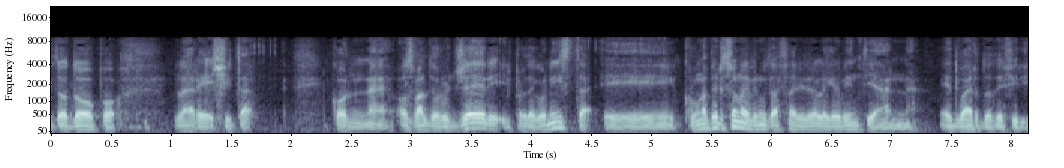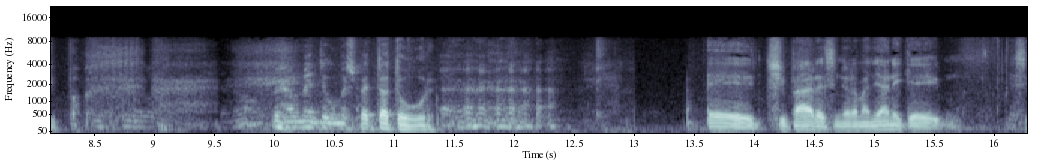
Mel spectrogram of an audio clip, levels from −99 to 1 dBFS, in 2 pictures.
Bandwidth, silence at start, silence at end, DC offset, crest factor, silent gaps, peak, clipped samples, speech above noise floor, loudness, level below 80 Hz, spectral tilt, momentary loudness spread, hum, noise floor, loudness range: 9.4 kHz; 0 s; 0 s; under 0.1%; 20 dB; none; -4 dBFS; under 0.1%; 34 dB; -23 LUFS; -48 dBFS; -6 dB/octave; 20 LU; none; -56 dBFS; 5 LU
